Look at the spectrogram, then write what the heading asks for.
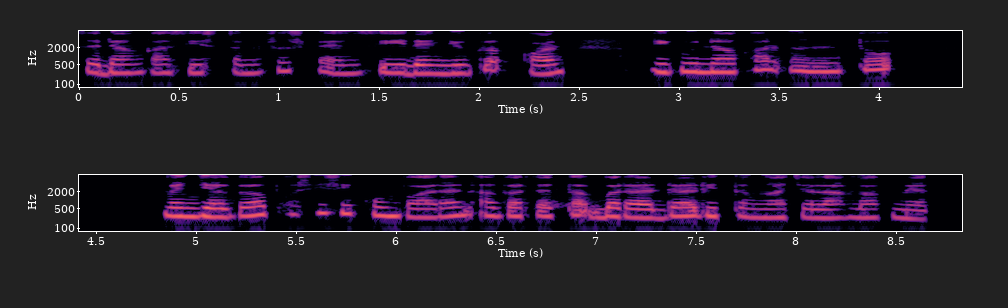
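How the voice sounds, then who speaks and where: High, very soft-toned young woman presenting. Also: steady tone, moderate pace, husky, no room sound, studio quality. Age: young adult. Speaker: student presenter. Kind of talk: scripted explanatory narration for a project presentation.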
